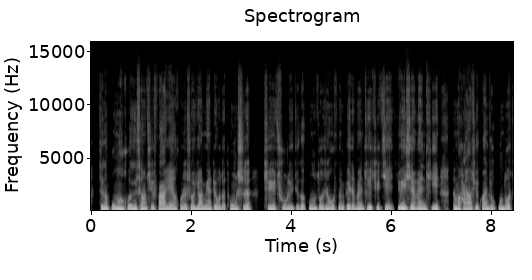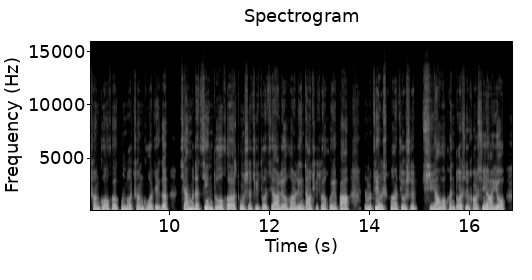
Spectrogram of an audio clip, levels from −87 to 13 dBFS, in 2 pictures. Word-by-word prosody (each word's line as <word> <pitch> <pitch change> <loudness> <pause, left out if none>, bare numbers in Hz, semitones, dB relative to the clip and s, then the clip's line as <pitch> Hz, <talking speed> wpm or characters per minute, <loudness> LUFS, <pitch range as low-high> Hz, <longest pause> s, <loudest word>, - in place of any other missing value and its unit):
这 235 - -1
个 215 - +4
部 255 +4 -3
门 225 -2 +4
会 245 +1 0
议 220 - +4
上 215 -2 0
去 215 -2 -4
发 230 +2 0
言， 200 0 +1
或 215 +1 -4
者 - - -1
说 225 0 -1
要 220 -1 +1
面 220 -1 +1
对 220 +2 -1
我 200 - -1
的 - - -4
同 195 +1 0
事 220 -3 -2 0.2
去 225 -3 +1
处 235 +4 -5
理 215 - -1
这 200 - -7
个 180 - -2
工 225 +4 -1
作 210 -3 -1
任 215 -1 0
务 195 - +1
分 225 +3 -3
配 250 -1 +1
的 200 - -1
问 195 -1 0
题， 185 -3 +1
去 245 +7 -4
解 180 -7 -4
决 - - +2
一 250 - +5
些 220 -2 0
问 205 -2 +1
题。 190 0 -1 0.2
那 220 - -1
么 205 -1 +5
还 205 +1 -2
要 205 0 +1
去 215 -1 -3
关 215 +1 0
注 215 -2 -2
工 225 0 +1
作 195 -3 +1
成 190 +2 -2
果 190 -5 0
和 190 -1 -1
工 230 +4 -2
作 210 -4 +1
成 190 +2 -1
果， 195 -6 -1
这 185 +1 -2
个 180 -1 +1 0.2
项 230 -2 +1
目 210 - +5
的 195 0 +4
进 220 +2 +3
度 195 -3 +3
和 185 -1 +2
同 185 -1 +1
事 210 +1 -3
去 225 +2 -3
做 195 -5 -1
交 225 +3 +2
流 190 -2 +1
和 210 +1 0
领 185 +1 +1
导 245 -8 +1
去 195 +3 -8
做 205 -1 -1
汇 220 -1 -1
报。 200 -3 +1 0.3
那 235 - -3
么 235 - +2
这 300 +5 +6
个 250 - +4
时 225 - -12
候， 205 -1 0
就 215 - -1
是 215 -2 -3
需 255 - -6
要 235 -4 +2
我 - - 0
很 165 -6 -2
多 290 - +1
时 - - -2
候 220 -1 -2
需 270 +5 -2
要 245 -4 +3
有， 215 - +1
215 Hz, 340 characters per minute, -22 LUFS, 195-225 Hz, 0.3 s, 这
